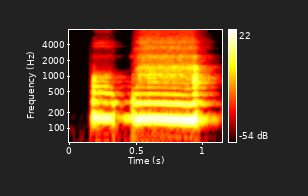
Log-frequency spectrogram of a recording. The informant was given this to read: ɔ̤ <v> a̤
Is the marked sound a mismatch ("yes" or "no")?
yes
